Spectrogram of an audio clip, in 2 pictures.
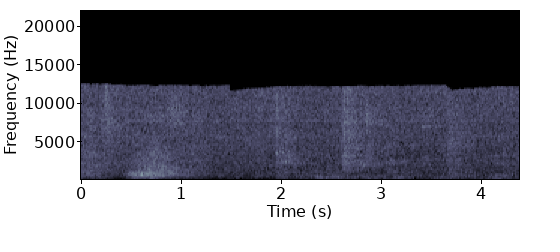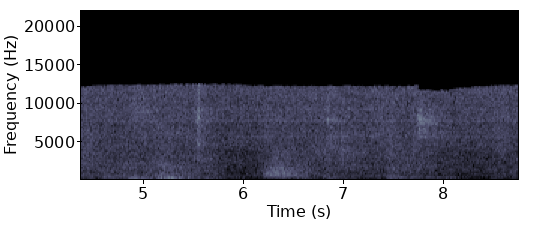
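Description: A brass ensemble plays in a large echoing hall.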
